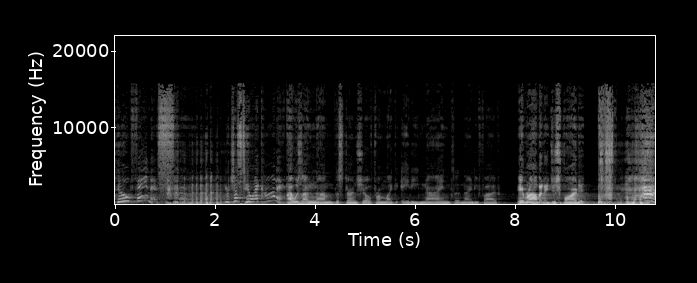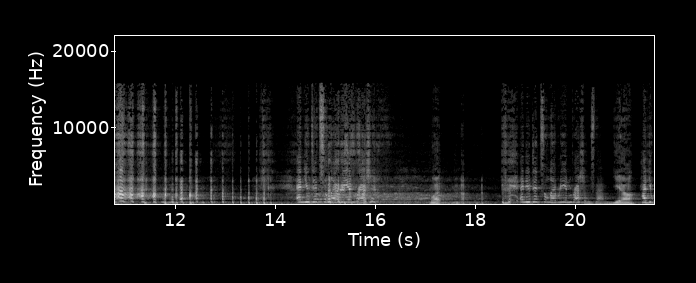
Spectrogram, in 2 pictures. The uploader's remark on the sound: Live from FanExpo Denver. At their very first LIVE podcast recording. Our live audience. We welcomed our audience to create voices for original characters fans of the show submitted!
